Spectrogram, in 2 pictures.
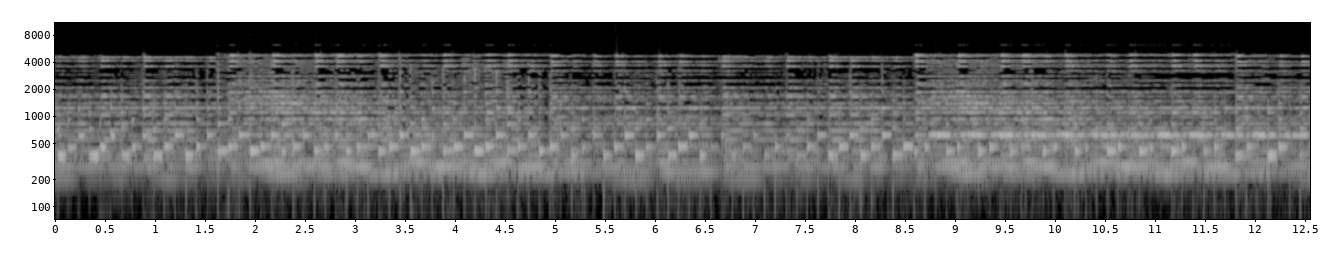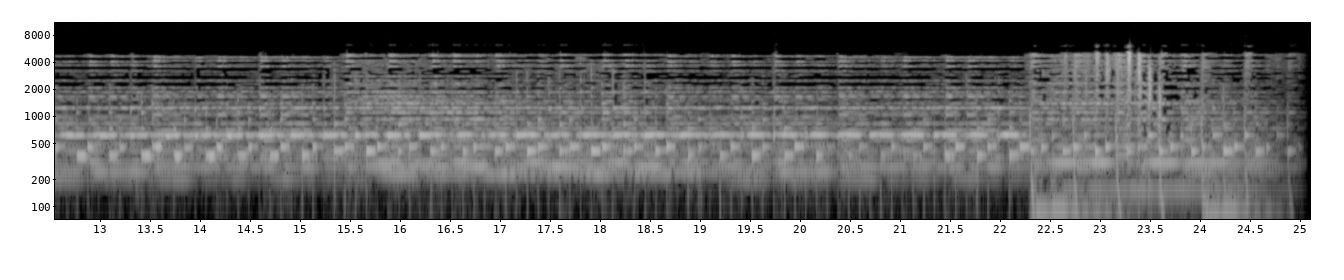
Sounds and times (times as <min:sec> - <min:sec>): Music: 0:00.0 - 0:25.1.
